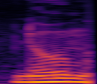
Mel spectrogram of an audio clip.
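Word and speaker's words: Noem: 축출 노음 발음은요음 발음하듯이 노음 하면 됩니다.에 노음을 축출한다.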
